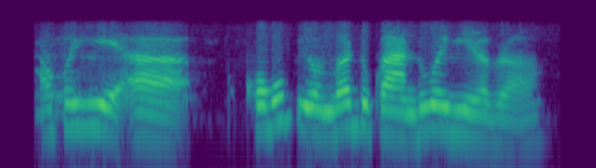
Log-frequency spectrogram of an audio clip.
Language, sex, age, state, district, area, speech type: Manipuri, female, 60+, Manipur, Imphal West, urban, conversation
